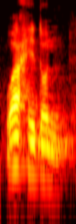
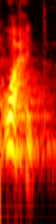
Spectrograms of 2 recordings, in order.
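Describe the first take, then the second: First: The word ends with a final -un syllable. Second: The word ends abruptly without the -un syllable. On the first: It shows the grammatical case vowel for learners. "untuk mengetahui barisnya apa itu" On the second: It is the natural way to say it in speech. "Tapi dalam pengucapan tidak, wahid"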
